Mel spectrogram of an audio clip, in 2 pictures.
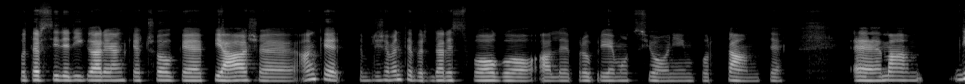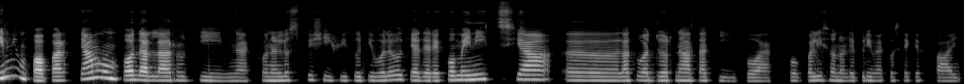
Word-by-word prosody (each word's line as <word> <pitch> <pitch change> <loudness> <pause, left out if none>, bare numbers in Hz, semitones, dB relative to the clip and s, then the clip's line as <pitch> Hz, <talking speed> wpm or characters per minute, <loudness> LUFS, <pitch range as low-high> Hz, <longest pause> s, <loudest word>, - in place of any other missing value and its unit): potersi 200 +1 +1
dedicare 190 0 +4
anche 185 0 -1
a 185 - -5
ciò 190 0 -2
che 180 -1 +2
piace, 190 0 +5
anche 190 +5 -1
semplicemente 195 +4 -5
per 180 -2 -8
dare 185 +1 -1
sfogo 180 -2 0
alle 170 0 -5
proprie 180 0 -6
emozioni 175 -1 -8
è - - -12
importante. 170 0 -4 0.6
Ehm, 180 0 +2
ma 195 -1 0 0.3
dimmi 280 - +2
un 270 -4 +3
po': 175 -8 +8
partiamo 190 - +3
un 280 -3 +7
po' 215 -1 +6
dalla 190 -3 +4
routine, 180 -3 -8
ecco, 170 +2 -13
nello 180 +1 -2
specifico 185 -2 -11
ti 180 0 -12
volevo 195 +5 -3
chiedere 180 -4 -2
come 205 +3 0
inizia, 225 -1 +1
ehm, 185 -1 -3
la 185 +1 -1
tua 185 0 -5
giornata 180 0 -3
tipo, 160 -2 -12
ecco. 155 +2 -12
Quali 185 +1 -6
sono 180 -2 -7
le 175 0 -11
prime 175 0 -10
cose 175 0 -16
che 175 -1 -17
fai? 160 -1 -10
185 Hz, 150 wpm, -24 LUFS, 175-195 Hz, 0.6 s, po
